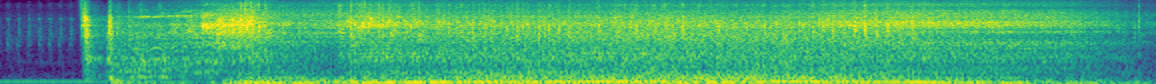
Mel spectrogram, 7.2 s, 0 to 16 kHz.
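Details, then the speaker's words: Old snow plow truck 350 Chevy V8 after squirting fuel into carb: cranks briefly, catches, runs steady and even with deep smooth beat, no knocks, sounds pretty good; fuel delivery issue suspected plugged carb filter. "sounds pretty good though I think sound pretty good so 350 Chevy you know"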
